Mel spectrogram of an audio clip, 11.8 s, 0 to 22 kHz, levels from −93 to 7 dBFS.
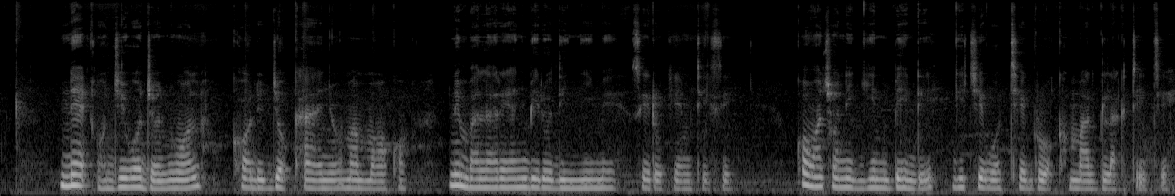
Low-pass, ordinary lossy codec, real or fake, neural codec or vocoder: none; none; real; none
